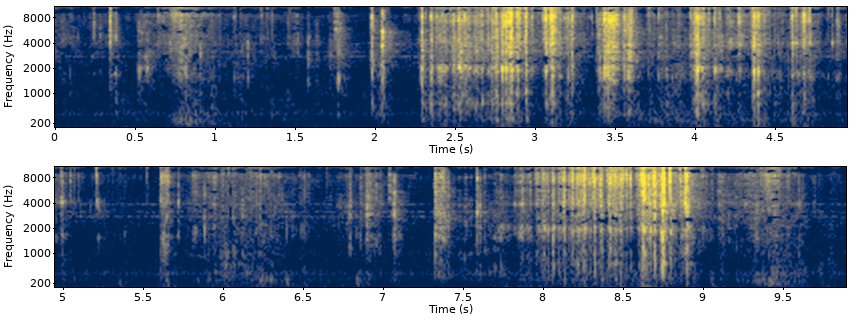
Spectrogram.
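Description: A utility knife blade scrapes and carves across the surface of a small, solid pink-and-white striped bar of soap held in the palm. The result is quiet, bright, crisp crunching and shaving sounds in irregular bursts, with louder clusters of scraping near the middle and end.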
